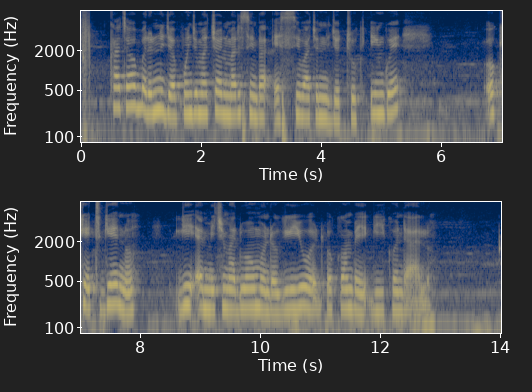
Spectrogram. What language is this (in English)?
Luo (Kenya and Tanzania)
